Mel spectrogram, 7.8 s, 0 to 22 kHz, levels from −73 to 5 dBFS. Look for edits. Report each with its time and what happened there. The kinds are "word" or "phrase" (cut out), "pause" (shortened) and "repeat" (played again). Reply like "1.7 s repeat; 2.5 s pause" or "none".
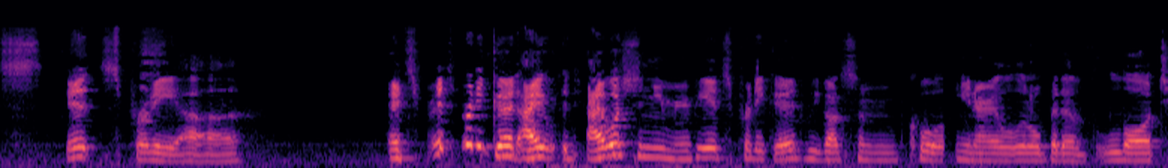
6.3 s word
